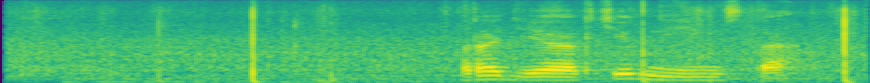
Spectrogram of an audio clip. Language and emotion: Russian, neutral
